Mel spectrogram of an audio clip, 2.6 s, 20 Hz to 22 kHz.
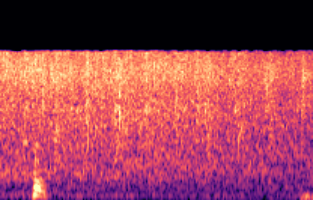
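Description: A crowd applauds to thank a small child who gave 200,000 dong as a charity donation, with a steady, dense patter of clapping that holds at an even level throughout, broken only by a brief low thump near the start.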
